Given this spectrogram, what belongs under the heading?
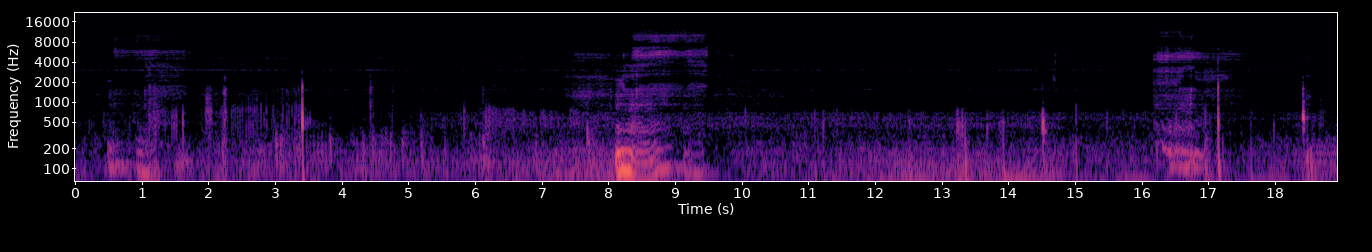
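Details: Labrador snoring lightly in sleep: soft, low, rumbling breaths with a few louder snorting snores over room noise.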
